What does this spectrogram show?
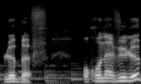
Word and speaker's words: bœuf: cette viande, c'est le bœuf. Bif en anglais, le bœuf. OK. Toujours le e comme l' œuf, la même voyelle pour prononcer ce mot, le bœuf.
